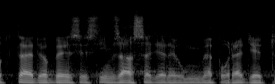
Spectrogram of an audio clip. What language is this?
Czech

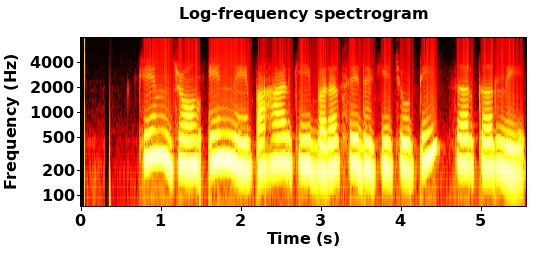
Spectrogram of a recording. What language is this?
Urdu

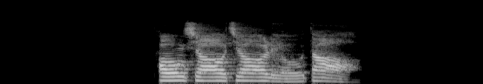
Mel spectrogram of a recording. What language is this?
Chinese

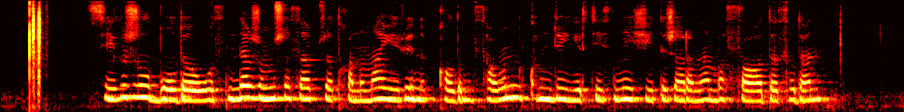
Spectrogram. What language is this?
Kazakh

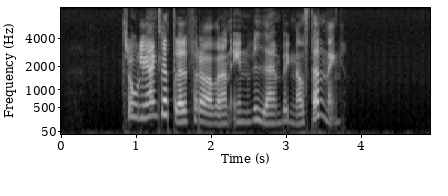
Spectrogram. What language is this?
Swedish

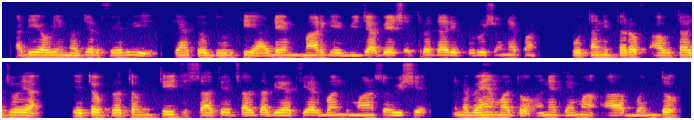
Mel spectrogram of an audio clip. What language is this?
Gujarati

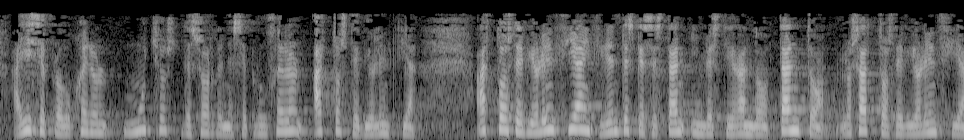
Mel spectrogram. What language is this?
Spanish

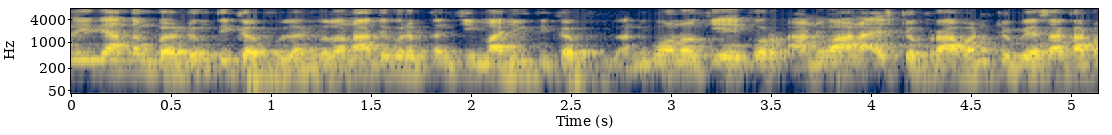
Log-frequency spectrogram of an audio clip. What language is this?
Malay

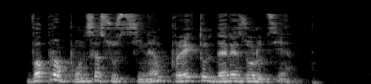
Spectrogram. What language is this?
Romanian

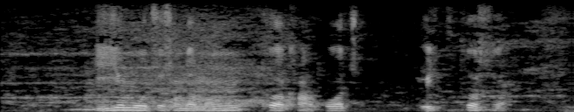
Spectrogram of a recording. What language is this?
Chinese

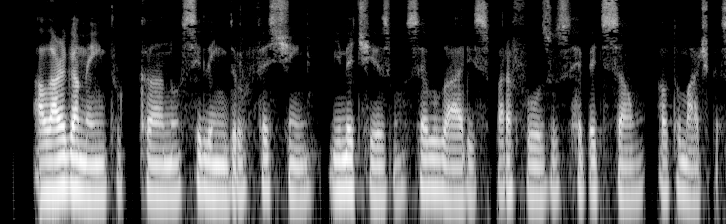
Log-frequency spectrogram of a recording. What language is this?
Portuguese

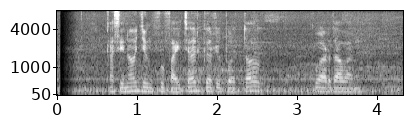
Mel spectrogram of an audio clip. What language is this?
Sundanese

